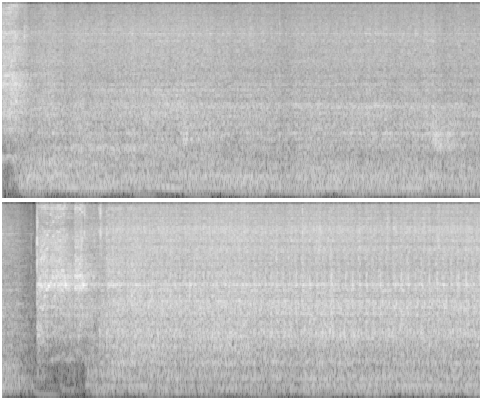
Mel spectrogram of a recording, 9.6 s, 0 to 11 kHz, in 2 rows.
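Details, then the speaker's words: Italika WS-150 single after replacing crankshaft and its bearings: starts and runs steady and even, brief dip mid-clip, no knock or rattle; still blowing white smoke, cylinder kit to be replaced. Normal running. "ya la moto ya no tiene ruido se arranca ya anda"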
